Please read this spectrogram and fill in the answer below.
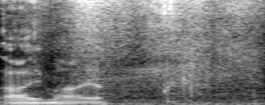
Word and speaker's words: Ayamaya: This is Ayamaya. That's what they pronounce it, Ayamaya.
